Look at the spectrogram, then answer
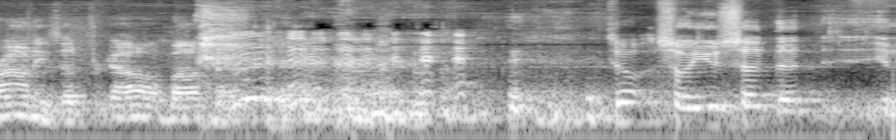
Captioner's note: laughter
